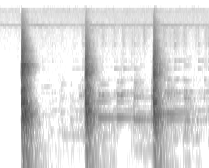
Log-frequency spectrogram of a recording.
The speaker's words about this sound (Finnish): Ja nyt nyt hyvät kuuntelijat, me saamme nähdä, kuinka yleismies Jantunen naulaa näytöskorokkeen viimeiset naulat.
